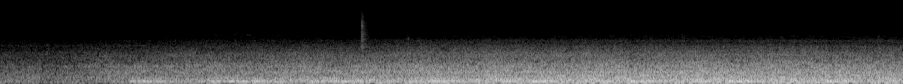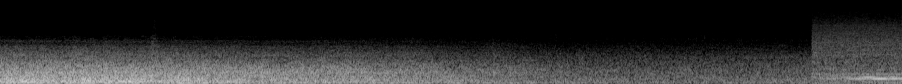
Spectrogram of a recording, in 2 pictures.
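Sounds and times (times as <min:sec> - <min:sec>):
train wheels rumbling on rail: 0:00.0 - 0:18.0
low hum: 0:17.2 - 0:18.0.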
